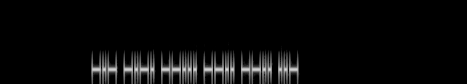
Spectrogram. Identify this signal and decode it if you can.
Morse code, heard as a keyed tone, about 44 wpm, 700 Hz. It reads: KC7ZZU
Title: USA Call Signs 45wpm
